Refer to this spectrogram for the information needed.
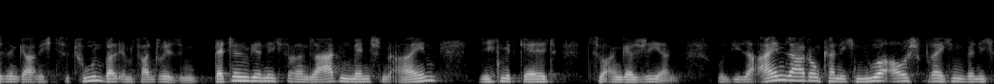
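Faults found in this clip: AMR narrowband mobile codec, throughout: audio confined to roughly 150 Hz–3.4 kHz, plainly buzzy and synthetic. A low AMR-NB mode, fitting around 7.4 kbps, distinguishes this from simple band-limiting.

Lost AMR speech frames, 0.32–0.40 s before "zu tun weil im" and 4.90–4.97 s: brief warble and dip, fitting one and two lost 20 ms frames. Decoder held prior pitch at falling gain, not a hard silent gap.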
